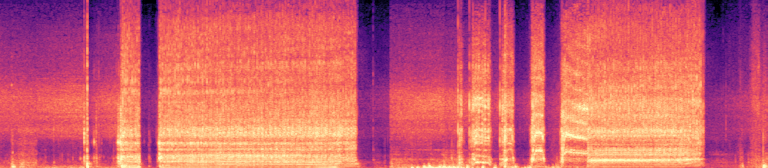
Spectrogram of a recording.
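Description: A power tool fastens a board or piece of LVL in repeated loud, close bursts of whirring motor noise, each lasting a few seconds and separated by short pauses.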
